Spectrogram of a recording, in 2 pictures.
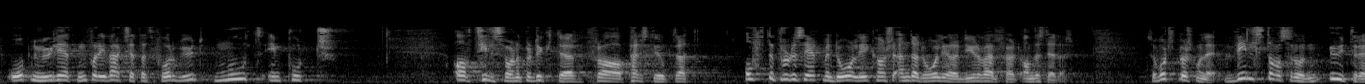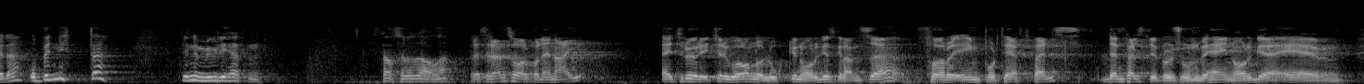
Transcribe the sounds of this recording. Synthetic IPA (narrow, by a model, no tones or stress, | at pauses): oːpnəmʉːlɪheːt̪nfɔɾɪʋæɾksɛt̪ːət̪fɔɾbʉːd̪muːt̪ɪmpʰʊʈ | ɑʋt̪ʰɪlsʋɑːɾɳəpʰɾʊd̪ʉkt̪əɾfɾɑːpʰælsd̪yːɾʊpt̪ɾɛt̪ː | ɔft̪əpʰɾʊd̪ʉseːʈmɛd̪oːɭɪkʰɑnʂəɛnd̪ɑd̪oːɭɪəɾəd̪yːɾəʋɛlfæːɖʔɑnd̪ɾəst̪ḛːd̪ə̰ɾ | sɔʋɔʈspœʂmoːlɛ̰ːɾʋɪlst̪ɑːt̪sɾoːd̪n̩ʉːt̪ɾeːd̪əʔɔbənʏt̪ːə | d̪̥ɛnːəmʉːlɪheːt̪n̩ | sɾopʰɾɛsɪd̪ɛnt̪sʋɑːɾəpɔd̪ɛnæɪ | ɛɡ̚t̪ʰɾʉːɾɪçːəd̪ɛɡoːɾɑnɔlʊkːənɔɾɡəsɡɾɛnsəfɔɾɪmpʊʈ̪ʰeːɾt̪pɛlsd̪ɛnpʰɛlsd̪yːpʰɾʊd̪ʉʂuːnn̩ʋɪhɑːɪnɔɾɡəɛ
